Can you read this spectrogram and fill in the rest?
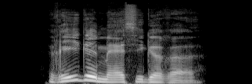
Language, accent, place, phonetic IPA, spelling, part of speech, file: German, Germany, Berlin, [ˈʁeːɡl̩ˌmɛːsɪɡəʁə], regelmäßigere, adjective, De-regelmäßigere.ogg
- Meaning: inflection of regelmäßig: 1. strong/mixed nominative/accusative feminine singular comparative degree 2. strong nominative/accusative plural comparative degree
